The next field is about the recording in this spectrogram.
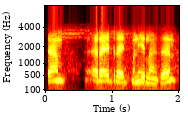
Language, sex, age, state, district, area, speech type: Tamil, male, 30-45, Tamil Nadu, Sivaganga, rural, conversation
